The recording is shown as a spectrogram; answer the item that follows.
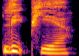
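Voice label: "leap year", English, British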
